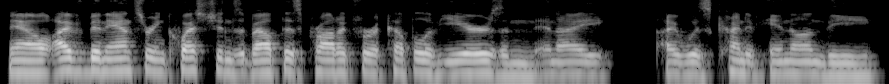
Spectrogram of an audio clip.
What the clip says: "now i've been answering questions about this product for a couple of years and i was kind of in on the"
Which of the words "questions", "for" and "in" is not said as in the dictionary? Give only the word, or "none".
none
